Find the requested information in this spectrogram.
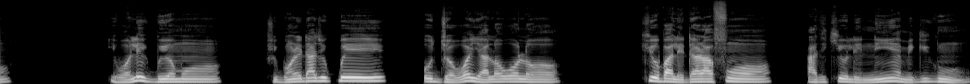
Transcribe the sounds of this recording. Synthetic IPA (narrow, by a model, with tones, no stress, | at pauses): i˨wɔ˨˦le˦˨ɡ͡be˧ɔ˧mɔ̃˧ | ʃu˨ɡ͡bɔ̃˨˦ɾ̃ĩ˦˧dã˦d͡ʒu˦k͡pe˦ | o˧d͡ʒɔ˨wɔ˨˦i˦˨ja˨˦lɔ˦wɔ˦lɔ˧ | ki˦o˧ba˧le˨da˨˦ɾa˧fũ˦ɔ˧ | a˨ti˧ki˦o˧le˨nĩ˨˦ɛ˦˨mĩ˨˦ɡi˦ɡũ˦˨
